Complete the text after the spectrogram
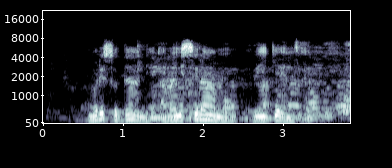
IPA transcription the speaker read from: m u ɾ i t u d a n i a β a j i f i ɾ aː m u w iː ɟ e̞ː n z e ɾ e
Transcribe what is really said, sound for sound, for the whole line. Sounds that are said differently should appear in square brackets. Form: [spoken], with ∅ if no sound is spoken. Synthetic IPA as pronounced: m u ɾ i [s] u d a n i a β a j i [s] i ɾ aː m u [β] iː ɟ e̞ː n z e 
